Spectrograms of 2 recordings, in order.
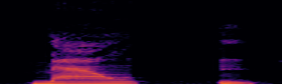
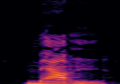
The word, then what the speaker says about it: mountain: so I can, so 和 I 连读加 w, so I can stand on mountains, stand 和 on 连读成 stand on, 这个 mountain 里面是一个 ow 的双元音，同样美音的发法呢嘴巴向下压啊，mountain 近似于一个梅花 a 的发音，mountain mountain 或者是把 t 发出来也可以，mountains mountains 都行。I can stand on mountains You raise me up to walk on stormy seas.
